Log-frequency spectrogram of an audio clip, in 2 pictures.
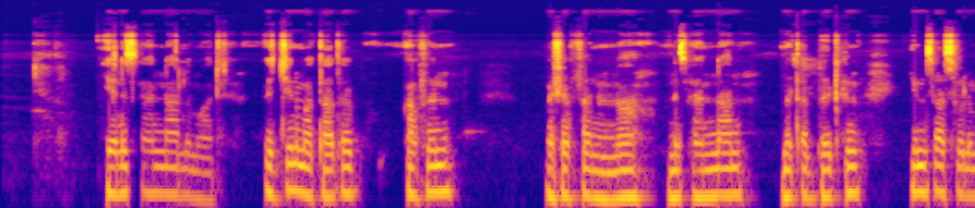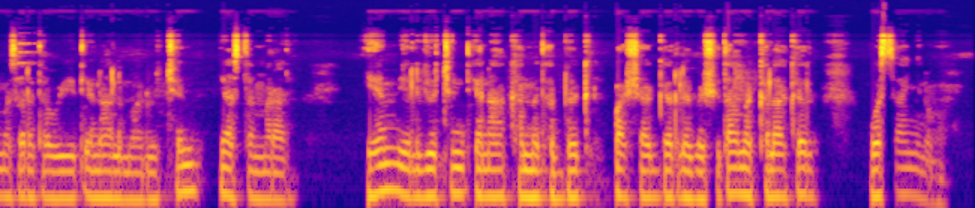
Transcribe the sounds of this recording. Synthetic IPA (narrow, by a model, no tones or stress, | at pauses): jɛnɨsʼɨhɨnːalɨmad̪ | ʔɨd͡ʒːɪnmət̪ʰːat̪ʼəβ | afɨn | məʃɛfːənɨnːanɨsʼɨhɨnːan | mət̪ʼəbːəkʼɨnjɛmɨsasəluməsəɾət̪ʰawijɛt̪ʼe̞nalɨmad̪o̞t͡ʃːɪnjast̪ʰəmːɨɾal | jɪhɨmjɛlɨd͡ʒo̞t͡ʃːɪnt̪ʼe̞nakʰəmət̪ʼəbːəkʼbaʃːaɡːəɾləbəʃɪt̪ʰaməkʰːəlakʰəl | wɔsːaɲːnəw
